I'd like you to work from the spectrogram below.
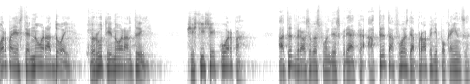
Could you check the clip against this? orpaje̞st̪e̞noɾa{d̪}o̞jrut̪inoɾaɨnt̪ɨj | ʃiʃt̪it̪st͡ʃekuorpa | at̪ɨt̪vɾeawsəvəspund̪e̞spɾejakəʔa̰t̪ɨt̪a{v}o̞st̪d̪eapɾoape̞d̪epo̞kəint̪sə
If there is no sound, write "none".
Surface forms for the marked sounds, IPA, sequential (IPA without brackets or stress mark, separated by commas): d̪, f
